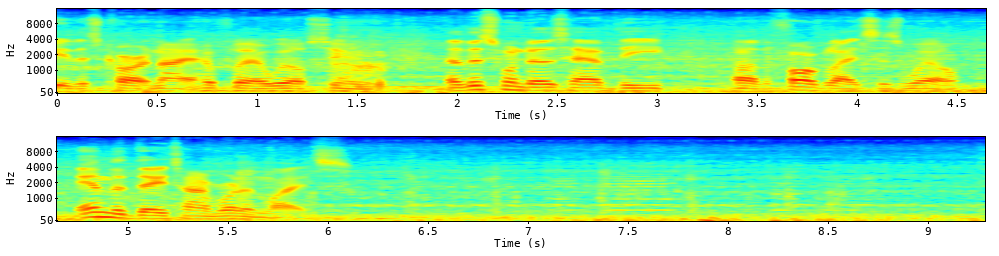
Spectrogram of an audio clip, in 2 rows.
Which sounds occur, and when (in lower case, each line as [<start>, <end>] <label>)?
[0.00, 1.63] male speech
[0.00, 9.25] medium engine (mid frequency)
[1.21, 1.58] generic impact sounds
[1.93, 3.03] male speech
[3.38, 4.50] male speech
[4.71, 6.13] male speech
[6.35, 6.47] generic impact sounds
[6.73, 6.87] generic impact sounds
[6.76, 7.87] music
[7.70, 7.87] generic impact sounds
[8.13, 8.40] music
[8.17, 8.37] generic impact sounds
[8.46, 8.54] tick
